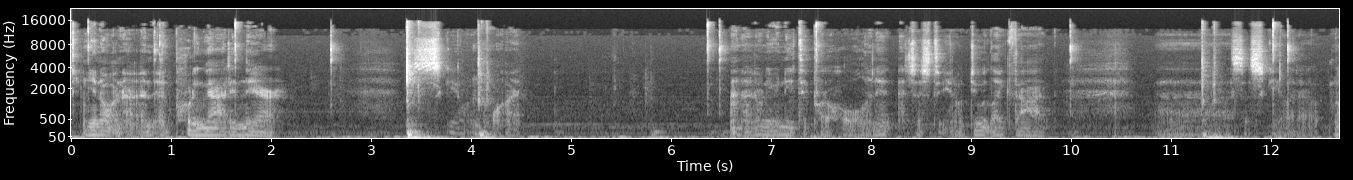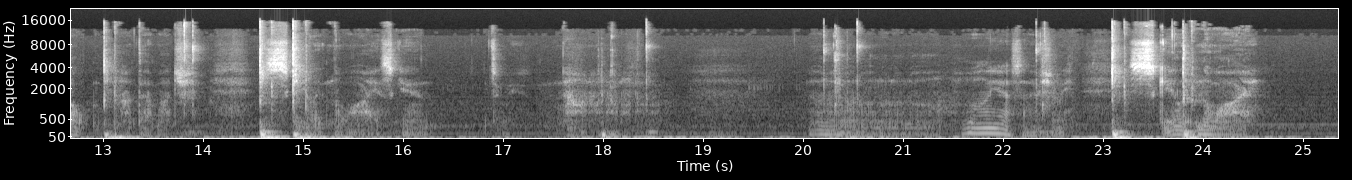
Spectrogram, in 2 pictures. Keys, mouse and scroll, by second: 0.3-2.7 middle drag, 1.8 click, 3.4 s, 7.5 click, 11.4 s, 13.1 s, 14.7 s, 18.6-20.7 middle drag, 23.1 s.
